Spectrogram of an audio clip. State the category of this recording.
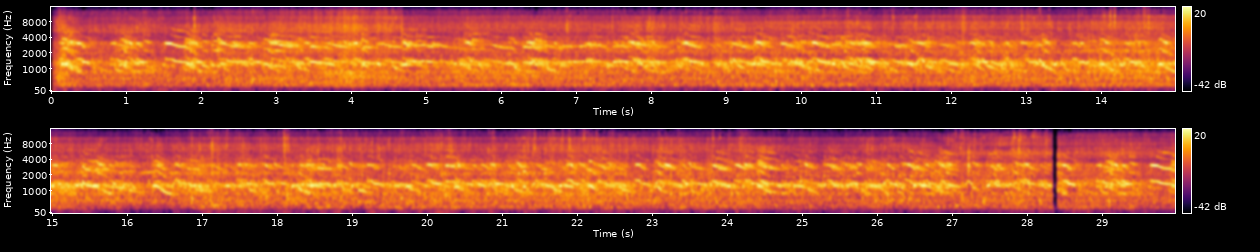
Soundscapes > Nature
